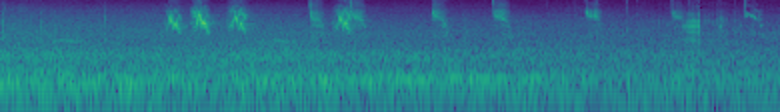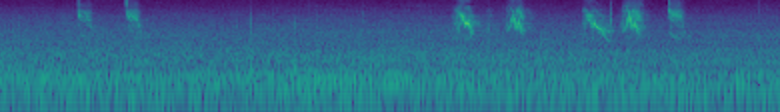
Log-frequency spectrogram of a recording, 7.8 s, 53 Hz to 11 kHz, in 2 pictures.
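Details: Sparrows coming for food at a Tenmangu shrine on 1 October 2020, giving brief, high, clipped chirps singly and in pairs and threes, with a constant hum of traffic behind.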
